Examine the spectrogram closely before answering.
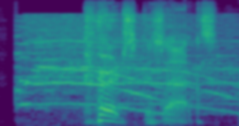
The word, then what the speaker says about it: Kurzgesagt: the time to go, right, how do I pronounce this name? Kurzgesagt.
